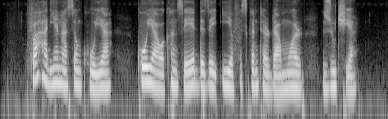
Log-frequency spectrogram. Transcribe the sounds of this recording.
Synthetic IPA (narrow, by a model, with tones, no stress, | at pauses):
ɸɐ˦ha˨djɐ˦naː˨sɔ˦ŋkʰoː˦j | kʷʰoː˦jaː˨waː˨kʰɐ˦nsa˨jɐ˦dːa˨za˦˨jʔɪ˦ja˨ɸɪ˨skɐ˦ntʰɐ˨rdaː˨mʊ˦wɐ˦r | zuː˦t͡ʃɪ˨jaː˦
